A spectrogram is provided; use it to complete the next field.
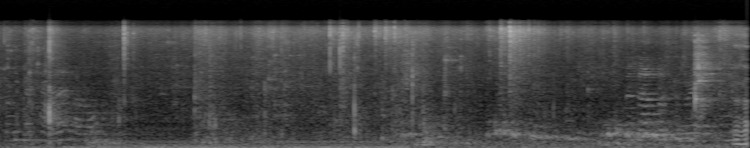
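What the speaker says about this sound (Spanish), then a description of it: "Está todo lleno de palomas." Pigeons coo and flutter inside a stairwell, a continuous busy wash of wing beats and soft calls with occasional sharp flaps, while a person speaks now and then over the birds.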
